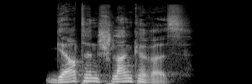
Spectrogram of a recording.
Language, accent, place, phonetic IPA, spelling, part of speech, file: German, Germany, Berlin, [ˈɡɛʁtn̩ˌʃlaŋkəʁəs], gertenschlankeres, adjective, De-gertenschlankeres.ogg
- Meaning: strong/mixed nominative/accusative neuter singular comparative degree of gertenschlank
